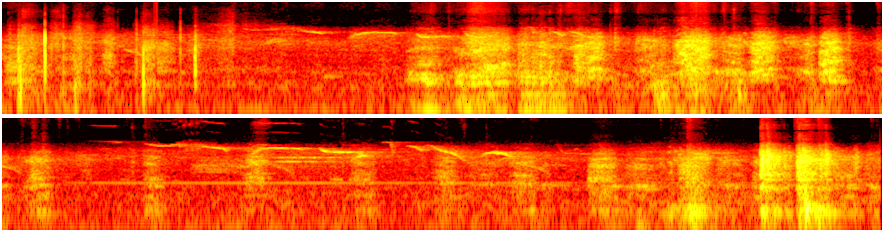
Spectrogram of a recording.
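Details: Golden retriever fighting with crows, letting out repeated harsh, broad barks in uneven bursts, while thin, high, squeaky bird calls sound above it and a steady mid-pitched hum runs through the middle.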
